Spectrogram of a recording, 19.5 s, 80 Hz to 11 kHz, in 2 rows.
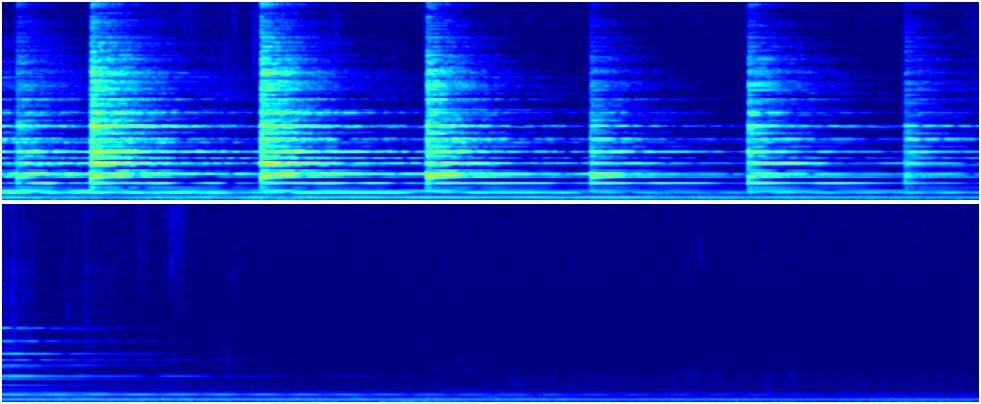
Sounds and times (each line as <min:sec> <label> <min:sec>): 0:00.0 Church bells 0:16.5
